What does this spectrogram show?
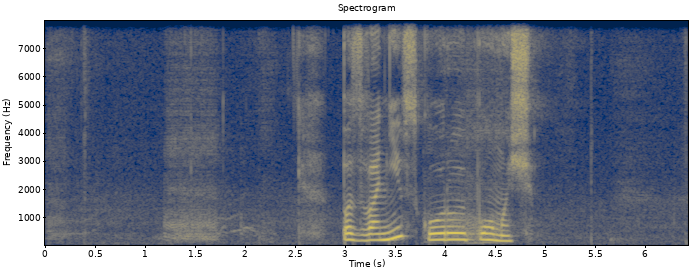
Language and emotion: Russian, neutral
